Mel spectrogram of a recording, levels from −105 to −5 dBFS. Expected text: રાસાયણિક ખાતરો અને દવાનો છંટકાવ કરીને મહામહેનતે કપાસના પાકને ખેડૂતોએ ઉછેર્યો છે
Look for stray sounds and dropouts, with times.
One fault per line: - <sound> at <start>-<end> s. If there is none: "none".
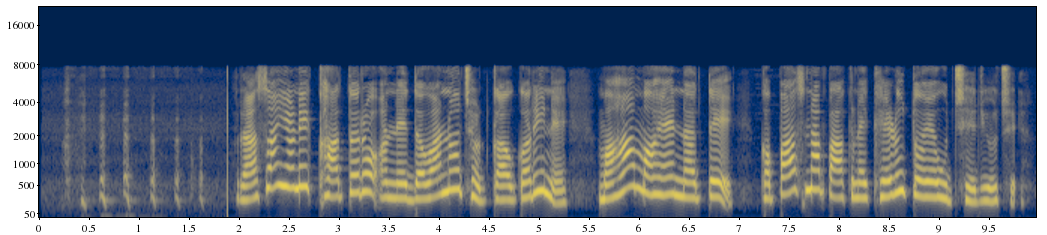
- laugh at 0.2-1.8 s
